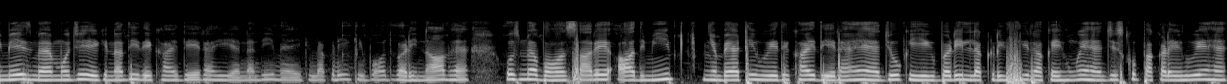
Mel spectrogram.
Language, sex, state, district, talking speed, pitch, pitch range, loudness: Hindi, female, Maharashtra, Pune, 205 wpm, 205 Hz, 200-215 Hz, -17 LUFS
